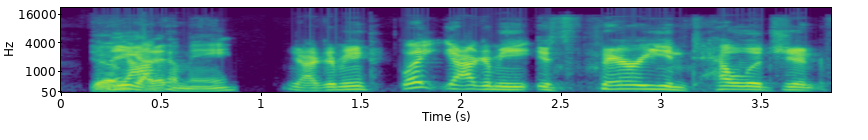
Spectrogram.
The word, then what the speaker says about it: Yagami: He made a good move at the end, but he's not Light Yagami. I'm saying it wrong, aren't I? Yeah. Yagami.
